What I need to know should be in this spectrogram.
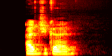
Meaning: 1. python (a type of large snake) 2. Large snakes like anaconda, boa constrictors etc 3. a ponderous or unwieldy object
- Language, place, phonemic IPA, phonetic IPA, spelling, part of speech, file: Hindi, Delhi, /əd͡ʒ.ɡəɾ/, [ɐd͡ʒ.ɡɐɾ], अजगर, noun, LL-Q1568 (hin)-अजगर.wav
